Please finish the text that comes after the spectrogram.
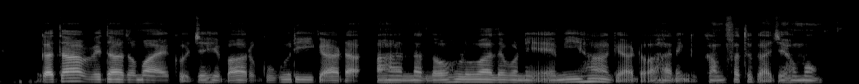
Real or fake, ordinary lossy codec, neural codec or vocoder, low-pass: real; MP3, 96 kbps; none; 9.9 kHz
